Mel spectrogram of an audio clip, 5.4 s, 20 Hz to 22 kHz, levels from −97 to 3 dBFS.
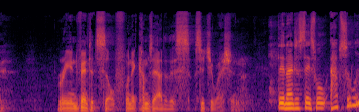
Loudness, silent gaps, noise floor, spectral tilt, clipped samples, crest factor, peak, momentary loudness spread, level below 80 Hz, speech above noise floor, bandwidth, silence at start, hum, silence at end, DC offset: -31 LUFS; none; -64 dBFS; -4.5 dB/octave; under 0.1%; 22 dB; -10 dBFS; 11 LU; -60 dBFS; 33 dB; 14.5 kHz; 0 s; none; 0 s; under 0.1%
